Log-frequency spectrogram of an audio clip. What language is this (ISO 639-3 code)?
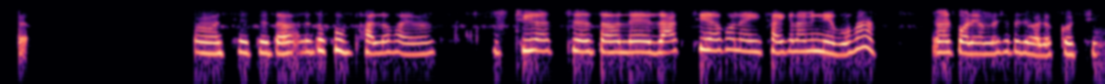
ben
